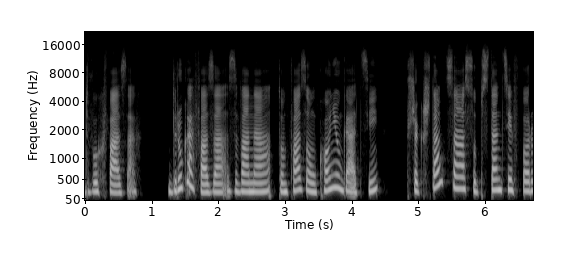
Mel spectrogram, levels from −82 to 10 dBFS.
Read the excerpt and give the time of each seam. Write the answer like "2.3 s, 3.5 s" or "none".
1.1 s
